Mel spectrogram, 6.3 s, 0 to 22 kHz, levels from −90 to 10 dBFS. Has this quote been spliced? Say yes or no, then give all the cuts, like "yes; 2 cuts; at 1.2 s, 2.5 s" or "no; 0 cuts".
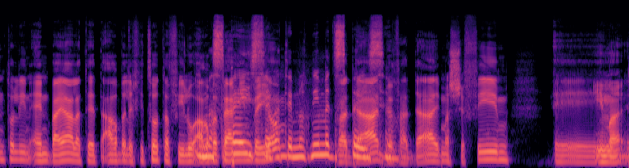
yes; 2 cuts; at 3.4 s, 4.4 s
